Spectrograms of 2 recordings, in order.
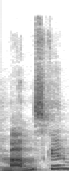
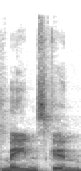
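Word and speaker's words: Måneskin: She pronounces it Manskin, but I thought it was Mainskin, but I don't know because I don't watch Eurovision.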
